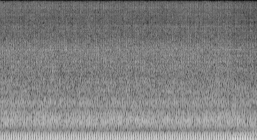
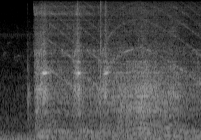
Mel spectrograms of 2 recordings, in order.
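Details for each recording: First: Cub Cadet HDS riding mower with a suspected blown head gasket and squirrel-damaged coil wire, started on starting fluid with no battery: the single-cylinder engine holds a steady, even chug with no knocks. It runs and drives. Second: Cub Cadet HDS mower with a possible blown head gasket, transmission fluid poured into the cylinder to add compression: short starter bursts, then a free, light whir with no cranking; starter spins without engaging the flywheel.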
